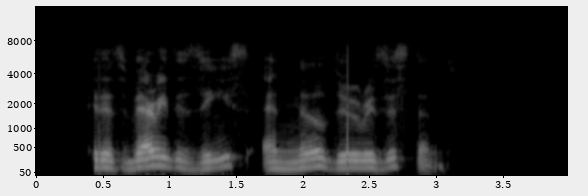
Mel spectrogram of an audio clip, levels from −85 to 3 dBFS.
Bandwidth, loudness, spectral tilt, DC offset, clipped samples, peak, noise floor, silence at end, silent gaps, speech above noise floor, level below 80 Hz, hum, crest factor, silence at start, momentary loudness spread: 8 kHz; -43 LUFS; -6 dB/octave; under 0.1%; under 0.1%; -24 dBFS; under -90 dBFS; 0.95 s; none; over 47 dB; -72 dBFS; none; 22 dB; 0.45 s; 13 LU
